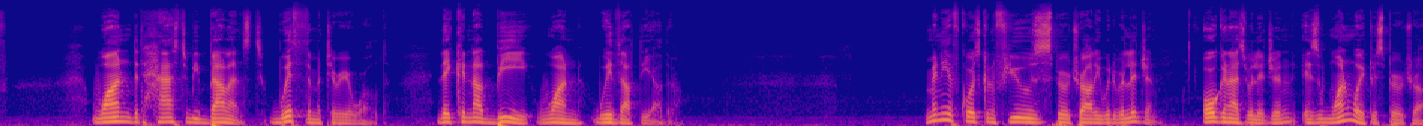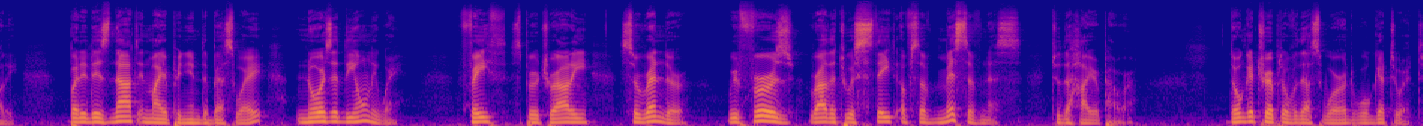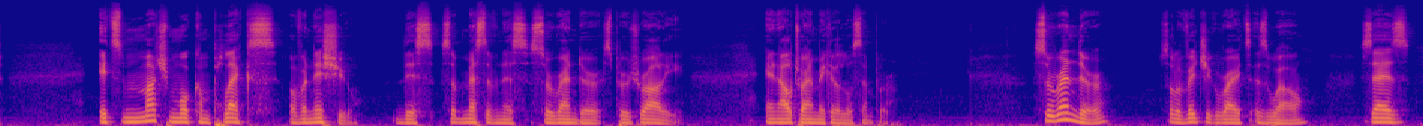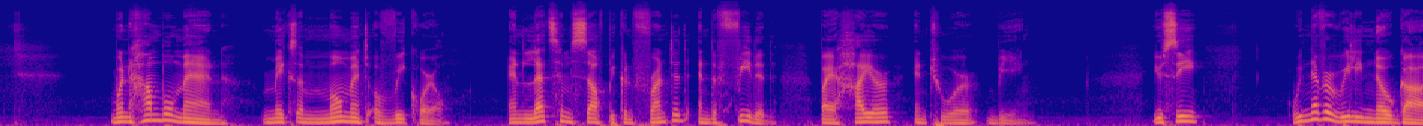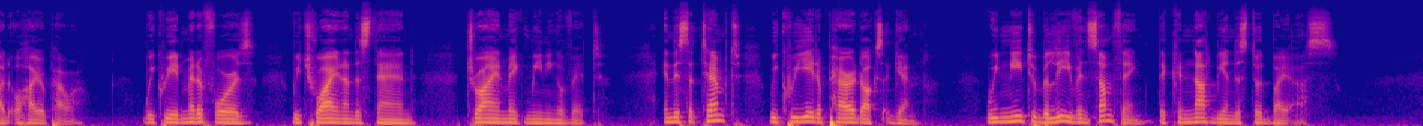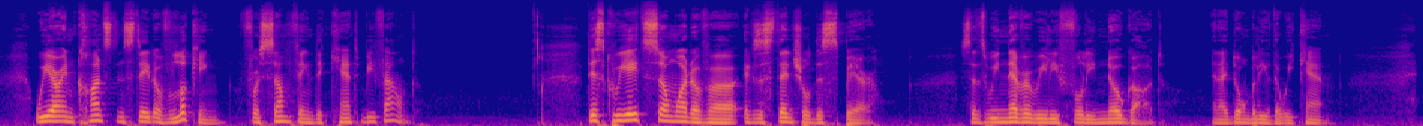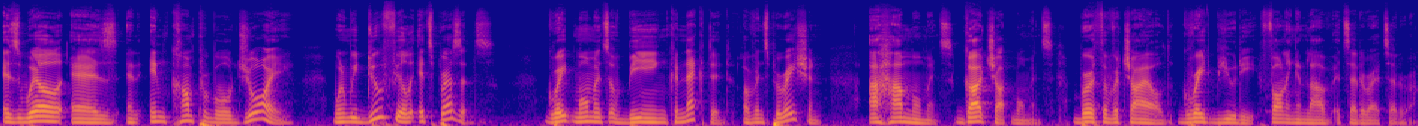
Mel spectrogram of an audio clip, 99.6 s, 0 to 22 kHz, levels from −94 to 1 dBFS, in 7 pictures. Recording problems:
none

